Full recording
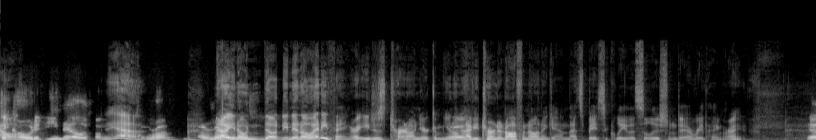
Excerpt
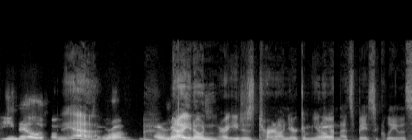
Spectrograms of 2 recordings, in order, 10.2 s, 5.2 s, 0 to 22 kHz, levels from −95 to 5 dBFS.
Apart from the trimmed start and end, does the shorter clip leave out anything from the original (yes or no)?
yes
